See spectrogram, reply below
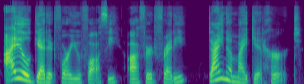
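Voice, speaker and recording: Young boy twin, eager, stubborn; voiced by a woman in a storybook, slightly gravelly. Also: fairly low pitch, very animated, unhurried, fairly bright tone, no room sound, clean studio sound, heavily acted. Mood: insistent.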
